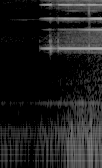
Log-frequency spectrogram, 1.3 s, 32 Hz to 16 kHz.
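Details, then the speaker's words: Davemade 16-pill amplifier under repair, continuity check on the splitter's twisted wires: silence, then a steady unbroken high beep once the leads touch, showing the RF path splits correctly. "See how we're getting a connection now? That means that RF can now come through and be split off into these two."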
